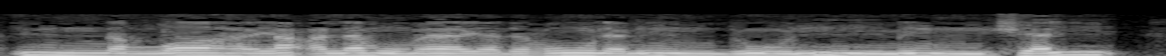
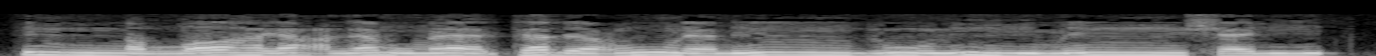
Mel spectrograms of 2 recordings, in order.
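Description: First: Said in the usual way. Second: تدعون begun with t as address, slowly; tad'un with t. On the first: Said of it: "قرأ قالون بالتاء خطابا". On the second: Shown as a demonstration. Teacher demonstrating Qalun's second-person تدعون. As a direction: say تدعون, not yad'un. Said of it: "بالتاء خطابا هكذا".

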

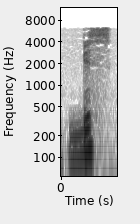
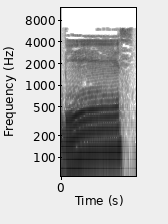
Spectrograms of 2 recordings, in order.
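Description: First: "Bis" kept short, not stretched. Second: "bis" stretched long, as a mistake; wrongly drawn-out BIS. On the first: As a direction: say a brief, correct "Bis". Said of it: "mi-nya juga kosar". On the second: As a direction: show the wrong, lengthened "bis". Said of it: "Jangan bis, jangan". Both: Shown as a demonstration.

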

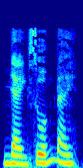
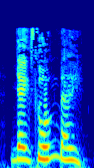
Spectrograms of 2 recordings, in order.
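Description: First: Said in the usual way. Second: Much higher and louder, desperate; panicked plea. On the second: Acted. Daughter pleading with mother at the window, loud and panicked. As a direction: beg her urgently to get down.

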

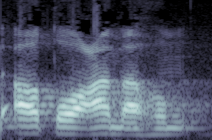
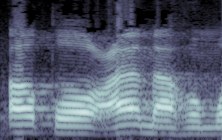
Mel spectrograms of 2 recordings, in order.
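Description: First: أطعمهم with an "u" vowel slipped after the ط; bounce tilted to damma. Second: أطعمهم slowly, the ط bouncing with no added vowel; neutral qalqalah. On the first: Teacher shows a mistake, bounce tilted to damma. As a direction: wrongly round the ط of أطعمهم into "tu". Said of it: "نميلها الضم، خطأ". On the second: Teacher gives the correct way, neutral qalqalah. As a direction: bounce the ط in أطعمهم cleanly, drawn out. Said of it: "بل هي اضطراب في المخرج". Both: Shown as a demonstration.

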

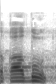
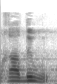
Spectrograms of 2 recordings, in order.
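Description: First: قاضون with no ya, as "qaaduun"; two-syllable "qaa-duun" for قاضون; correct contracted form. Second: قاضون said with an extra i, as "qaadiyuun"; "qaadiyuun", the uncontracted form of قاضون; wrong form with ya. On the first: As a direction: go straight from d to long u in قاضون. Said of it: "نقول ماذا؟". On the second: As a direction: keep the ya before the long u, "qaa-di-yuun" for قاضون. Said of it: "نحن لا نقول". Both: Shown as a demonstration.

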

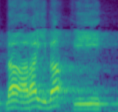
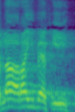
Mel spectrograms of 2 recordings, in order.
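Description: First: لا ريب فيه read slowly, with ريب flowing on and no stop; connected recitation. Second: Said in the usual way. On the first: Shown as a demonstration. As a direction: recite it without pausing on ريب. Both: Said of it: "تسكن الياء".

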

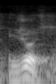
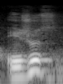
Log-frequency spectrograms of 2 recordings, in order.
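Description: First: يجوز. said low with a falling, settled tune; answering tune. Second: يجوز؟ asked with a rising, questioning tune; asking tune. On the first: Teacher answering his own question, firm falling tune. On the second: Teacher quizzing students on a grammar rule, rising question. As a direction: put يجوز؟ to the class as a real question, voice going up. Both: Shown as a demonstration. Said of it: "فلا يجوز؟".

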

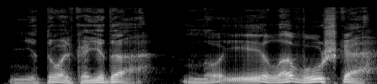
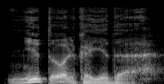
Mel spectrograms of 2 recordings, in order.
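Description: First: Slow, low, otherworldly; slow undead lord voice. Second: Slow, low and measured; slow low undead voice. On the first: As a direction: drag the words out ominously. Undead lord's slow speech. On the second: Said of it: "ответила высшая нежить". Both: A narrator's reading.

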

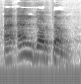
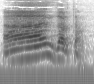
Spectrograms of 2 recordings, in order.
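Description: First: أأنذرتهم with two short, separate glottal onsets; two separate hamzas. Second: أنذرتهم with the second hamza turned into a long drawn-out aa; ibdal reading. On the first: Teacher showing students a reading, أأنذرتهم with both hamzas separate. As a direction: say أأنذرتهم with both hamzas sounded, no long vowel. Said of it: "إذا الأزرق يقرأها ب". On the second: Teacher demonstrating al-Azraq's reading, أنذرتهم opening on a long aa. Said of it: "يقرأها بالإبدال". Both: Shown as a demonstration.

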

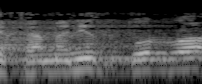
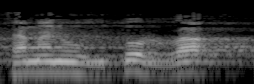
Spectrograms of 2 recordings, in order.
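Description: First: فمن اضطر as "famani-ḍturra", with i on the nun; second reading, nun of فمن said "ni"; kasra reading. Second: فمن اضطر as "famanu-ḍturra", drawn out slowly; nun of فمن carries "nu" to match the u in اضطر; damma reading. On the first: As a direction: link فمن to اضطر with a short i. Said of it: "قراءة ثانية". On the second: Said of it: "لمناسبة الضمة في". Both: Shown as a demonstration.

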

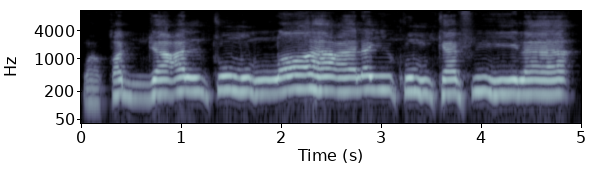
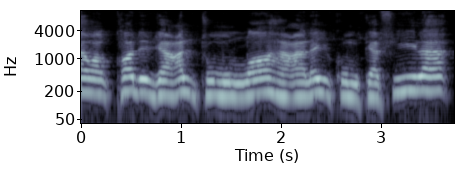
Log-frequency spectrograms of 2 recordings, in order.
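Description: First: "وقد جعلتم" said waqaj-ja'altum; slow recitation, "وقد جعلتم" with no d heard; dal merged into jim. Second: Said in the usual way. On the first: Shown as a demonstration. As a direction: swallow the d of "وقد" into a doubled j of "جعلتم". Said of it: "بإدغام الدال في الجيم هكذا". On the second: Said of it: "بإدغام الدال في الجيم".

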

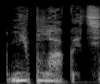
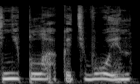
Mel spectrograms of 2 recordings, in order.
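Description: First: Urgent whisper. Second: Rising whisper. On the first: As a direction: breathe it out, steeling yourself. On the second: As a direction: whisper climbing higher. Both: A narrator's reading. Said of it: "твердил он себе".

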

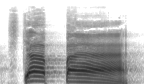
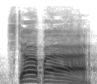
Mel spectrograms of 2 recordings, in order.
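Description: First: "Стёпа!" yelled high and loud, stretched long on the "п"; drawn-out full-voice yell. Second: "Стёпа!" yelled high and loud down the flat; shouting at full voice. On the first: Valiulina calling Styopa again, a longer stretched yell. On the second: Valiulina calling Styopa to the phone, full-throated yell. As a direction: call "Стёпа!" across the hall at the top of your lungs. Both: Acted. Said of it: "заорала во всё горло".

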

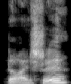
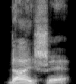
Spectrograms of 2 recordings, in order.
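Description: First: ДАЛЬШЕ rising at the end; prompting question. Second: ДАЛЬШЕ with a falling, final tune; commanding. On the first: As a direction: ask ДАЛЬШЕ with an upward tune. Koschei prompts for more. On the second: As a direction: order ДАЛЬШЕ as a curt command. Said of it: "приказал Кощей". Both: A narrator's reading.

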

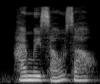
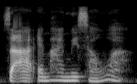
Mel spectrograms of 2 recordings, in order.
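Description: First: Surprised question. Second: Said in the usual way. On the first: Acted. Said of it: "Trẻ quá".

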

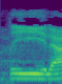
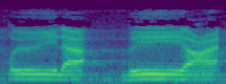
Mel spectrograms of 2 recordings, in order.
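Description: First: قيل with a clean i, a little louder; قيل with a pure i, the rejected reading; pure kasra. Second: قيل and بيع with the vowel between i and u; ishmam: an i coloured by a touch of u in قيل and بيع. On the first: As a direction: say قيل with a plain i, as the form not to use. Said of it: "لا يقال". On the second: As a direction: say قيل and بيع with a rounded i, a hint of u. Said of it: "بالحركة بين الكسرة والضمة". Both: Shown as a demonstration.

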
